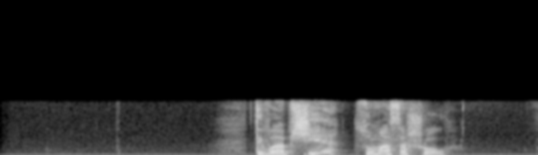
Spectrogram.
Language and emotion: Russian, angry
